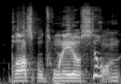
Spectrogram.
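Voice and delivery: voice cracking, breaking mid-phrase. Giving a live tornado warning to listeners, the voice cracking. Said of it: "that was a bad voice crack".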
